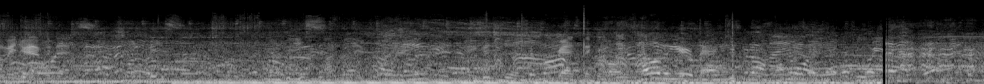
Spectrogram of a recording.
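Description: A young man talks excitedly up close.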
